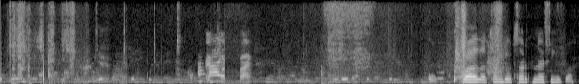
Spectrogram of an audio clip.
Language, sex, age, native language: Icelandic, other, 60-69, Icelandic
